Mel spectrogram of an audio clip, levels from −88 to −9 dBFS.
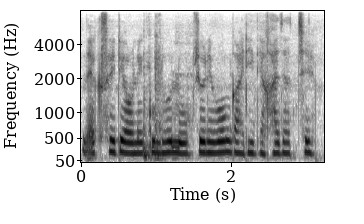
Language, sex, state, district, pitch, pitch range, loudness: Bengali, female, West Bengal, Alipurduar, 210 Hz, 205-220 Hz, -16 LUFS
